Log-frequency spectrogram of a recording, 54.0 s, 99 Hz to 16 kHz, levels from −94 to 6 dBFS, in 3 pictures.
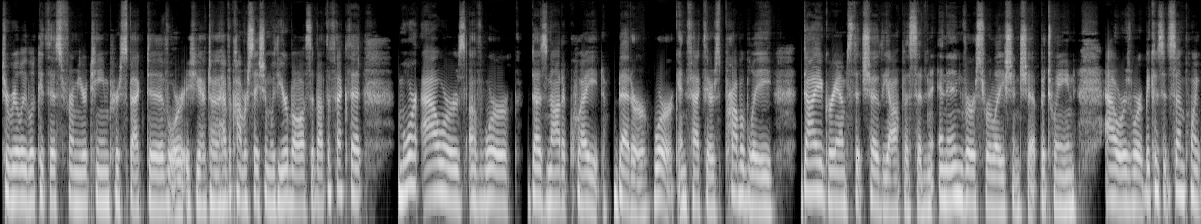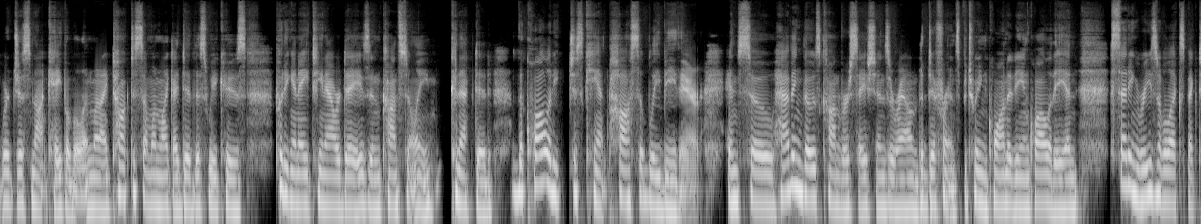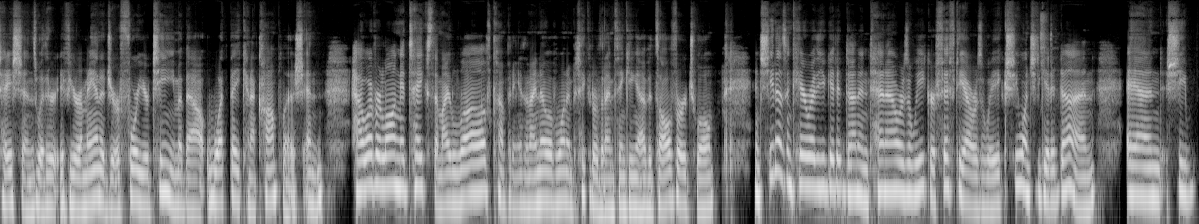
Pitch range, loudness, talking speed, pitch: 150-185 Hz, -15 LUFS, 180 wpm, 165 Hz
